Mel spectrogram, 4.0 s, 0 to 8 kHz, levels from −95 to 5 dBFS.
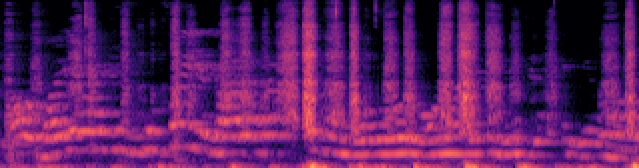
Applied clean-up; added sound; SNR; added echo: classical method WPE with log-MMSE.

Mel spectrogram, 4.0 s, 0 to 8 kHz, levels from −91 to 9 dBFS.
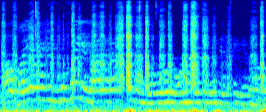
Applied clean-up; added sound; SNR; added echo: none; Dog; -5 dB; reverberation time 0.7 s.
